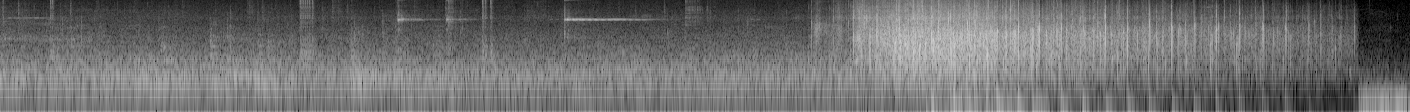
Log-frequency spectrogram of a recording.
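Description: Audience applause in a concert hall, breaking out about eight and a half seconds in after a quiet stretch of room noise, loud at first and dying away over about five seconds.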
